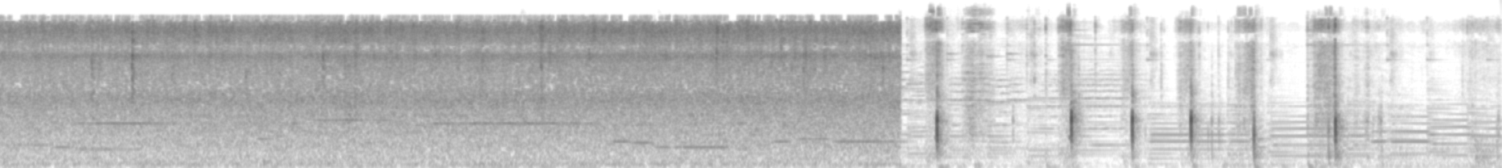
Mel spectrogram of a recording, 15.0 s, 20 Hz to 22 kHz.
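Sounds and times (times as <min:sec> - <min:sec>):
rain hiss: 0:00.0 - 0:09.0
quiet background music: 0:00.0 - 0:15.0
knife chopping on cutting board: 0:09.3 - 0:10.0, 0:10.6 - 0:13.9.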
